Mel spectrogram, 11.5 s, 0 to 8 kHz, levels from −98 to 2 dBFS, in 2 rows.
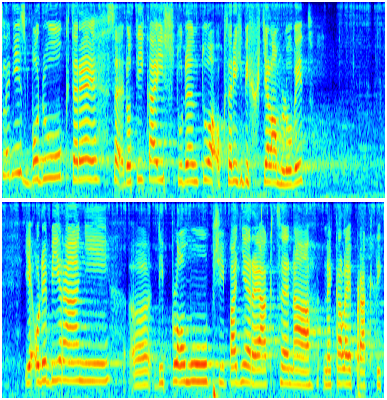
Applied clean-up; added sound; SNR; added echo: neural separator model SepFormer DNS4.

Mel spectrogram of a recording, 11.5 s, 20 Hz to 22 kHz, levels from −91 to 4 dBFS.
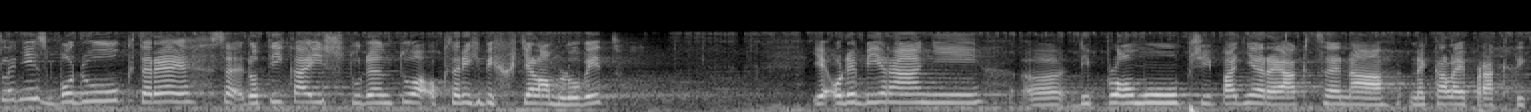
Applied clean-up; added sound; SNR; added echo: none; Squeak; 19 dB; none.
